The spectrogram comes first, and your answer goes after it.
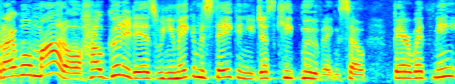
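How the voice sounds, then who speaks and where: Over noticeable background noise, a woman with a fairly high pitch speaks at a fairly quick pace with lively intonation. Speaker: school principal. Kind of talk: public address at school board meeting; reading list of names. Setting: school board meeting with audience.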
